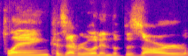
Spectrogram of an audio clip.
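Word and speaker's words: Bizarre: Oh, it's called the bizaar, but it's spelled B I Z A R A A R R E. Like the bizaar instead of the bazaar for shopping.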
